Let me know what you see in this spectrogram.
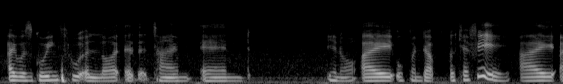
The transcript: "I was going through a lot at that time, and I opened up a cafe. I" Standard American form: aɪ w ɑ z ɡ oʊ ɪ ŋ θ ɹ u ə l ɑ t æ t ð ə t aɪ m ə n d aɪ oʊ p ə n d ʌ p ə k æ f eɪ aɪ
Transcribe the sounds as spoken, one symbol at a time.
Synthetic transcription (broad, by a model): aɪ w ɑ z ɡ oʊ ɪ ŋ θ ɹ u ə l ɑ t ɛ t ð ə t aɪ m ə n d aɪ oʊ p ə n d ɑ p ə k æ f eɪ aɪ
